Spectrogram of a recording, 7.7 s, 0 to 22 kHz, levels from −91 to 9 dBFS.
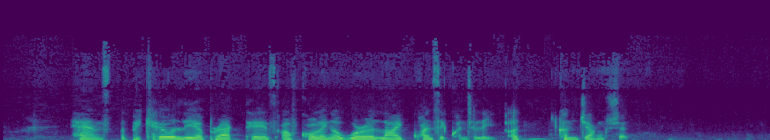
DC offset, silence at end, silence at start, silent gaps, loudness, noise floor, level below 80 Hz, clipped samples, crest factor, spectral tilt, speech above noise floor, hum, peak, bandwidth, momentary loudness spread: under 0.1%; 1.45 s; 0.7 s; none; -22 LUFS; -65 dBFS; -48 dBFS; under 0.1%; 18 dB; -6.5 dB/octave; 44 dB; none; -4 dBFS; 14 kHz; 12 LU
